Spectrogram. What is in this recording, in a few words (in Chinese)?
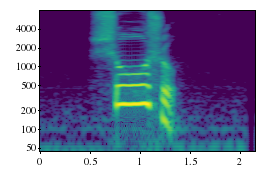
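"叔叔", Mandarin Chinese; Shūshu: Paman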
